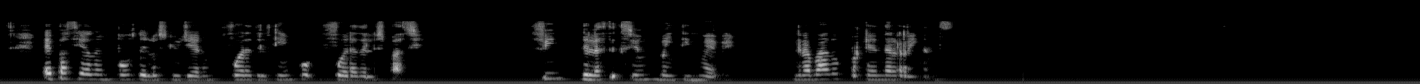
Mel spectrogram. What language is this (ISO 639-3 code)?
spa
